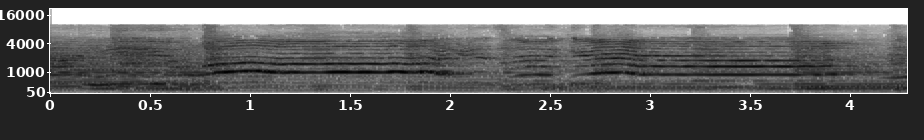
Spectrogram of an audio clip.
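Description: A woman singing live to her own strummed acoustic guitar, holding two long notes about a second each.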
